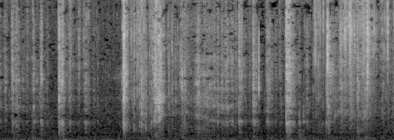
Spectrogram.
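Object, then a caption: Bar of soap. A utility knife shaves layered flakes off the end of a solid rectangular beige soap bar held in the hand. Quiet, dry, crisp scraping and crinkling bursts are heard, almost entirely high and bright with very little low end. A few stronger strokes stand out among softer, irregular shavings.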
